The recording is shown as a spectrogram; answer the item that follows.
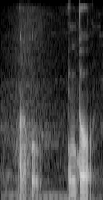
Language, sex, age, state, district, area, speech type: Telugu, male, 30-45, Telangana, Jangaon, rural, spontaneous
